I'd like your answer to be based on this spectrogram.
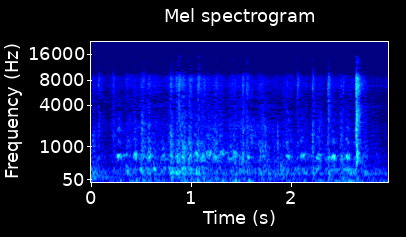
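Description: Broad-tailed fighting pigeons coo in a steady, close, fairly loud run of low throaty calls, with no voices over them.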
